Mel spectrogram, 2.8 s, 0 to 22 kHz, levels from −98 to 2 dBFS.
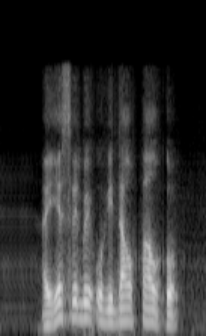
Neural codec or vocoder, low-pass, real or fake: codec, 16 kHz in and 24 kHz out, 0.9 kbps, LongCat-Audio-Codec, four codebook decoder; 10.8 kHz; fake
